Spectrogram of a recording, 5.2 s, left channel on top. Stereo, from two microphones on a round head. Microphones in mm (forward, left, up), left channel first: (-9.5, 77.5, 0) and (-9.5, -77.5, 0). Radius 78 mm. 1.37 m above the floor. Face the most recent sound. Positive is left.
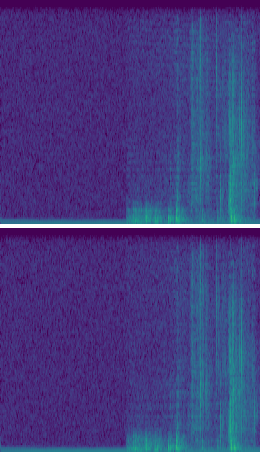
turn(degrees=0)  # may be behind; listen again after turning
